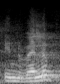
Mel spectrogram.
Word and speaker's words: envelop: ہے انویلوپ، انویلوپ۔ اور اگر آخر میں ای نہیں ہے تو پھر یہ لفظ انویلپ ہوگا اور ورب ہوگا، اس کے معنی ہوں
